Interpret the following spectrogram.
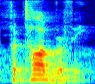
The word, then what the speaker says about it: photography: is photography we say photograph but photography so the first syllable becomes and the stress goes to the second syllable tog Rafi so photography in the same way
